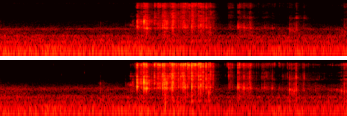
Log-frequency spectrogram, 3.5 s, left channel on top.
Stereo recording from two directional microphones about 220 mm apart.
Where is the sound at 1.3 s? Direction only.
45° right (ahead or behind).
